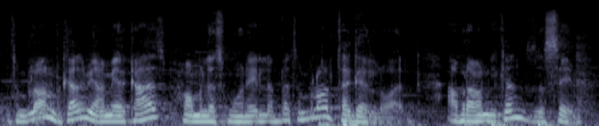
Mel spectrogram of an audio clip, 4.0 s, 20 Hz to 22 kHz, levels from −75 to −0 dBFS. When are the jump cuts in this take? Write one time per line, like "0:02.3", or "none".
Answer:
none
